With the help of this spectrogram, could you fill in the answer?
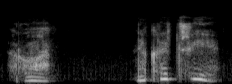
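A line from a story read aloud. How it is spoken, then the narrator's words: Anxious whisper. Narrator (Ukrainian): тривожно зашепотіла Герміона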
